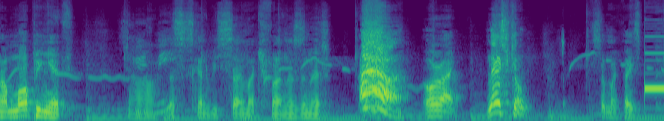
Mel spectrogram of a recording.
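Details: Involuntary words and phrases interrupting the speech of an adult man with Tourette syndrome; vocal tics (Tourette syndrome).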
